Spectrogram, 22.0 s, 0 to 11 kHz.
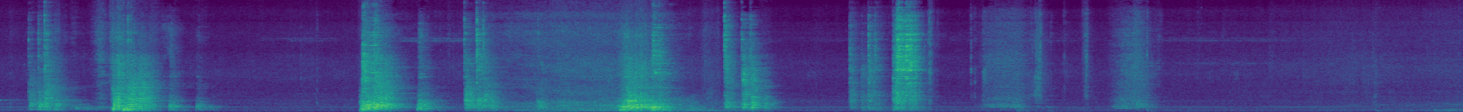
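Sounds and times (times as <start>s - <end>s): knocks on steel parts: 5.4s - 7.5s.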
